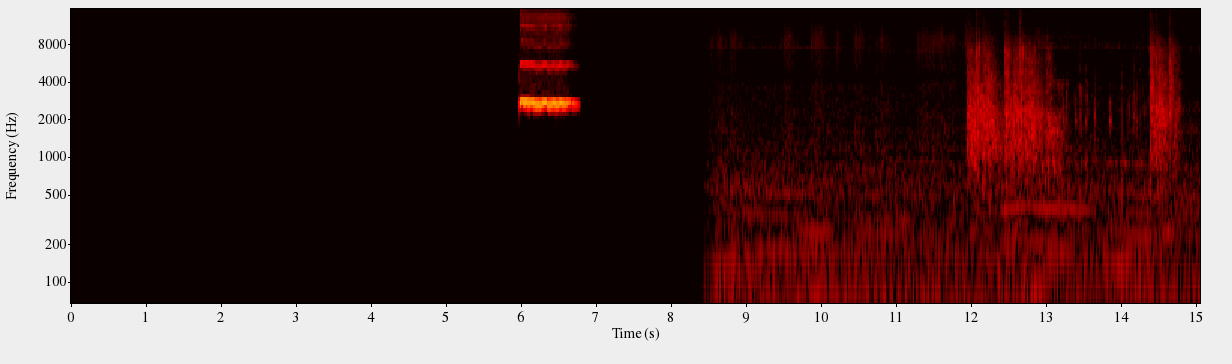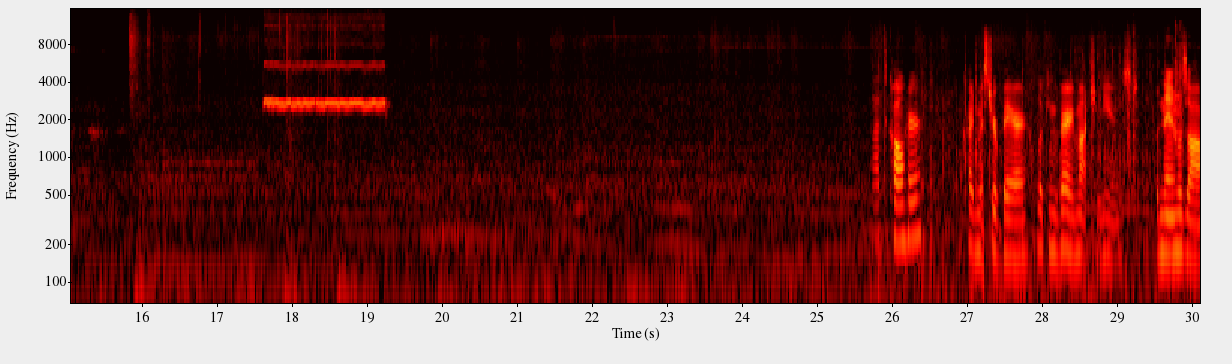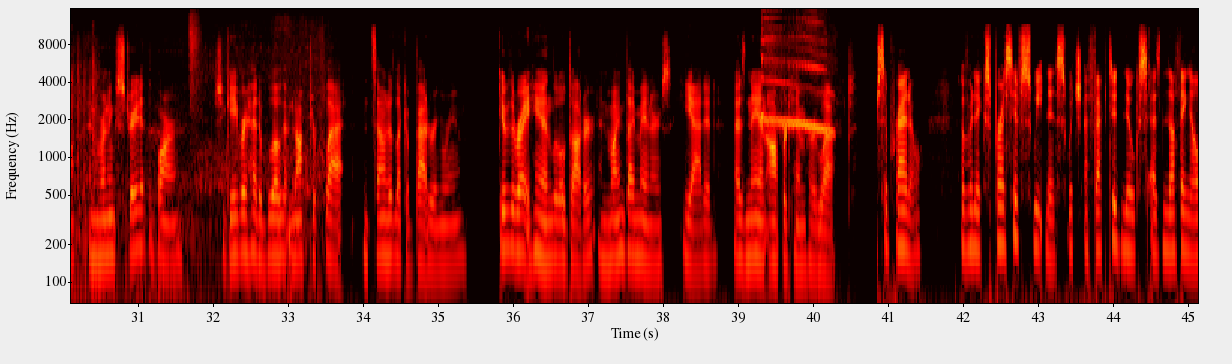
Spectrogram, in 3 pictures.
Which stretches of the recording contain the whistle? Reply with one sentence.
The whistle can be heard from 6.0 to 6.8 s, from 17.6 to 19.3 s and from 39.3 to 40.3 s.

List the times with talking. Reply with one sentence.
You can hear the talking from 25.7 to 45.0 s.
